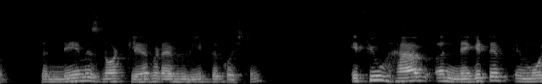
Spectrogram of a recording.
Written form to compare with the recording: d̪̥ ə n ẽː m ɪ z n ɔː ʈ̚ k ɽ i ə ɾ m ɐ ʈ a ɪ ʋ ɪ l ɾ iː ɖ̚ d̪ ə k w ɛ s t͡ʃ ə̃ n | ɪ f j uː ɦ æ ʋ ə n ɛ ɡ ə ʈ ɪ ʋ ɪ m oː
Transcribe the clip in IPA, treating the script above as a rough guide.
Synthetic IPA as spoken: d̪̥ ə n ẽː m ɪ z n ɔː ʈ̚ k l i ə ɾ b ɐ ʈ a ɪ ʋ ɪ l ɾ iː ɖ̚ d̪ ə k w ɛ s t͡ʃ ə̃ n | ɪ f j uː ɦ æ ʋ ə n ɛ ɡ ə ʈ ɪ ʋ ɪ m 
